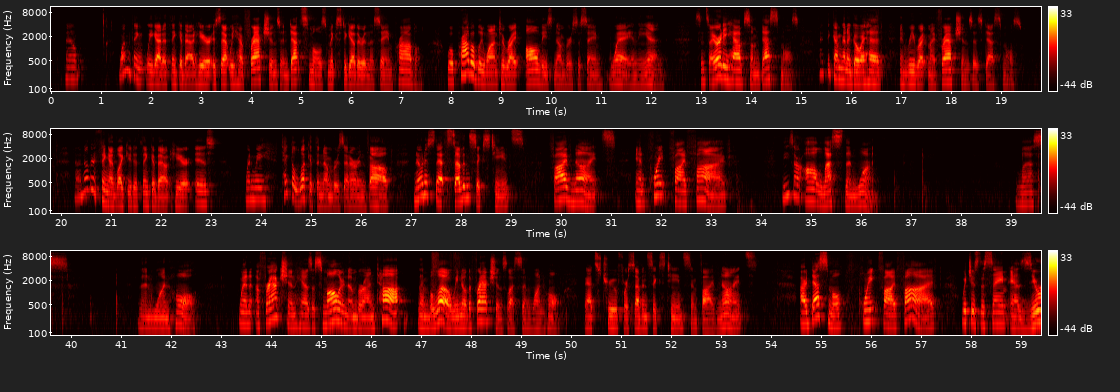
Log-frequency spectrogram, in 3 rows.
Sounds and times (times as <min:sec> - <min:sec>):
Speech: 0:00.3 - 0:19.5, 0:20.2 - 0:33.6, 0:34.4 - 0:36.4, 0:39.1 - 0:40.2, 0:41.3 - 0:42.6, 0:43.4 - 0:53.8, 0:54.6 - 0:59.4.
